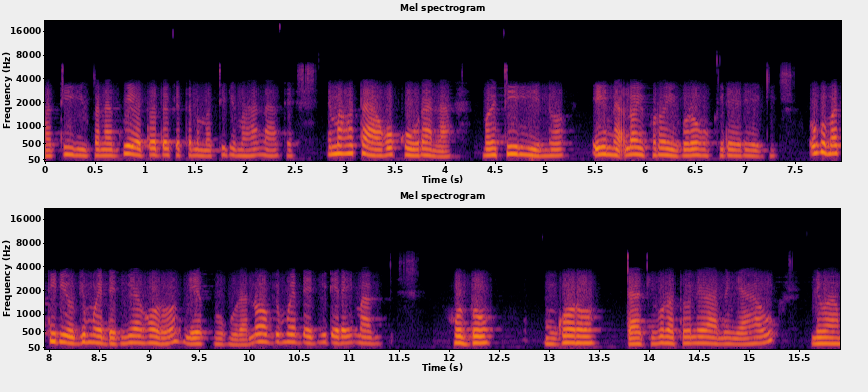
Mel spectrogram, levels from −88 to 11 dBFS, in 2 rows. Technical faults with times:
0.00-15.92 Bluetooth SBC compression

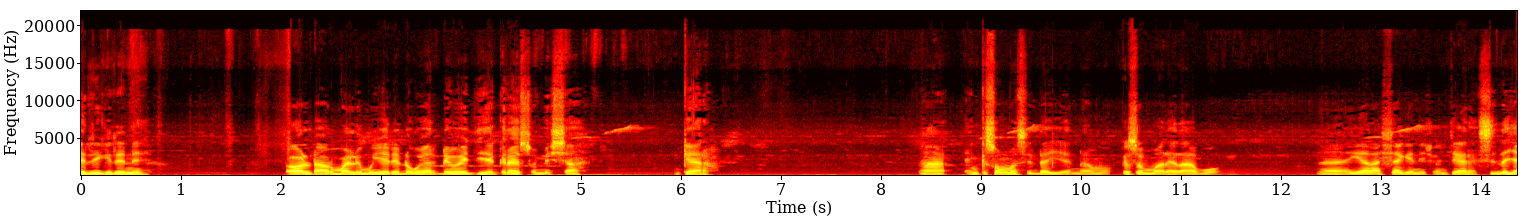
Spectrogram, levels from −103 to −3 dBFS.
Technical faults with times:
none

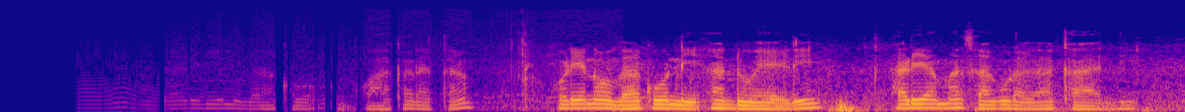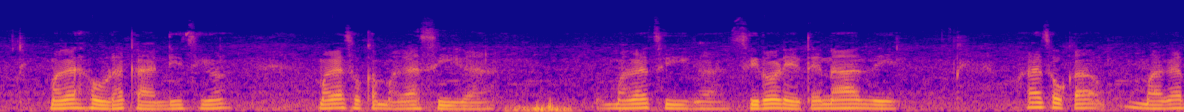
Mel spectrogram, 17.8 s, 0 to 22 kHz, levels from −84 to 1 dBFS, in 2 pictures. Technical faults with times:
0.00-4.67 truncation distortion on a fade

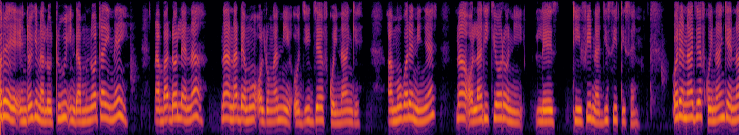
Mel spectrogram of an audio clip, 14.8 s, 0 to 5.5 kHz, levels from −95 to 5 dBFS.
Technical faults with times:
none

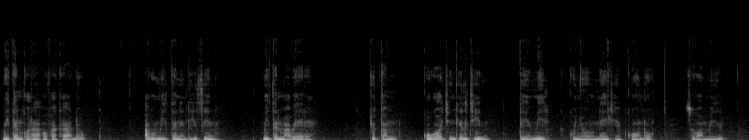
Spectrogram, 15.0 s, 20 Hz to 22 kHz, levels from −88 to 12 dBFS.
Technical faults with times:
none

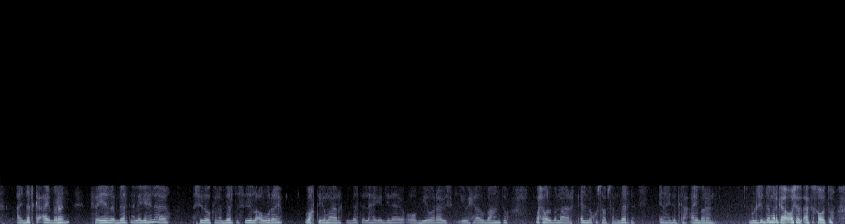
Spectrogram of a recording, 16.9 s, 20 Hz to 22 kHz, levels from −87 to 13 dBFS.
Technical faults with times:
6.61-10.12 automatic gain rising

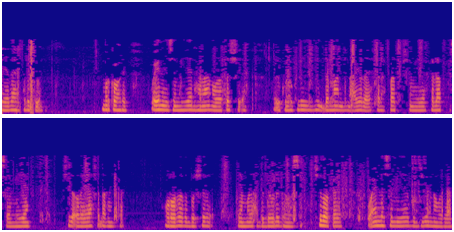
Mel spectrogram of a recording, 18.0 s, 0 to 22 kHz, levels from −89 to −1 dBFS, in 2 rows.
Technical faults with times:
0.00-18.00 MP3 compression

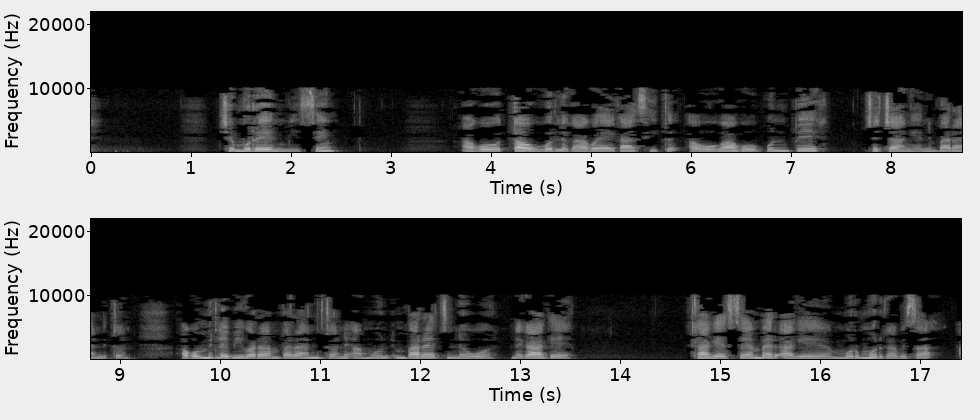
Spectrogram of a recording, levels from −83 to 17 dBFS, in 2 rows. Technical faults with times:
0.00-17.41 transcoding between lossy codecs

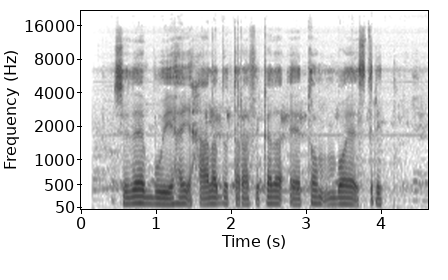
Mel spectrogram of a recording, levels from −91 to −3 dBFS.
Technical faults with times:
none

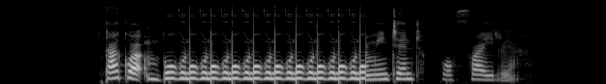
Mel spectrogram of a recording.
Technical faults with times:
1.90-3.66 broken-record loop
4.12-6.06 sudden gain jump

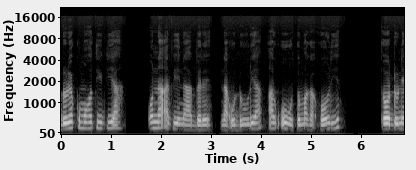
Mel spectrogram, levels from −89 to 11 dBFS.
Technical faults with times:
none

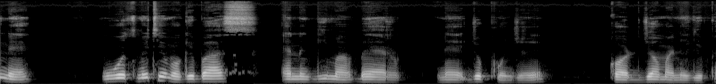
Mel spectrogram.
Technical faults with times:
5.71-5.73 gap at a join of encoded pieces

